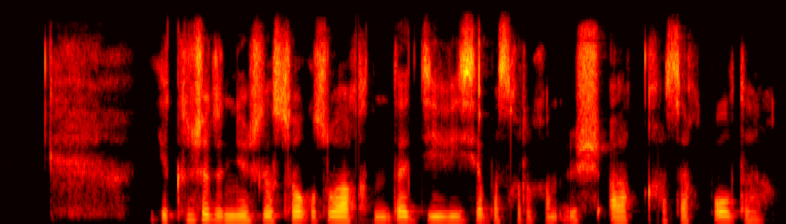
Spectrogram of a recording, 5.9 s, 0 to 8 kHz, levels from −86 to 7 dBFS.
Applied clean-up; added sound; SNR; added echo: none; none; none; none.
